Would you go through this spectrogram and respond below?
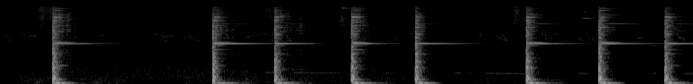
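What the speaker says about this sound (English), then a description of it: "Now take the hammer and try hitting it a few times." A hammer strikes a sword on an anvil in the video game Kingdom Come Deliverance 2, eight sharp, bright metallic clinks at uneven intervals. Each hit rings briefly and stands alone over a low background hum.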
